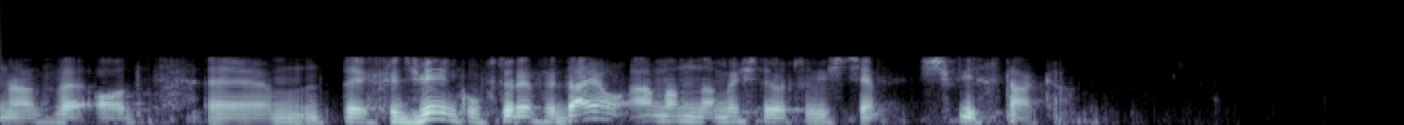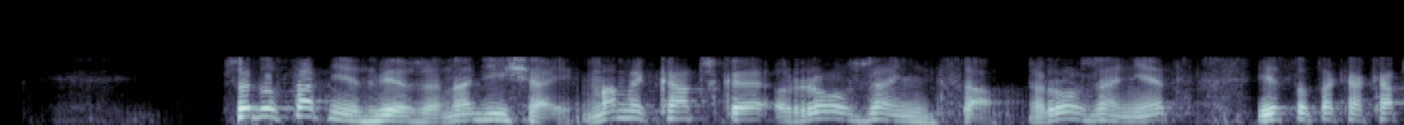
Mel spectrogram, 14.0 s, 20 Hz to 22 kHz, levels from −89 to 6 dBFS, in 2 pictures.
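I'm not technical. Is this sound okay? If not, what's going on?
No. The whole recording has gone through the iLBC codec, a phone-call compressor. It cuts off everything above 3.8 kHz, so the speech sounds muffled. It also squeezes the sound in small 30 ms chunks, which leaves it plainly rough and slightly robotic.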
